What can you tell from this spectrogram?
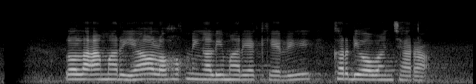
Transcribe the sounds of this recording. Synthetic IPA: lɔlaːmaɾiaɔlɔɦɔk̚niŋɡalimaɾiakʰɛɾikɨrdiwawaɲt͡ʃaɾa

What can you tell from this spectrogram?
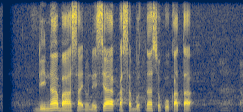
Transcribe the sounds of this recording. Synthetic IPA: dinabaɦasaindonesiakəsəbut̪̚nasukukat̪a

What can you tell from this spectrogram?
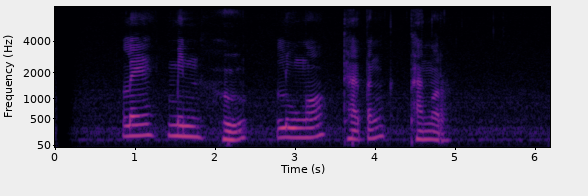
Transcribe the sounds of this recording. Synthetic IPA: leminho | luŋɔɖ̥ä̤t̪əŋ | b̥ä̤ŋər

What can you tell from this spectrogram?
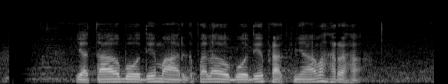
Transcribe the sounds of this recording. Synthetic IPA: jat̪aːʋəboːd̪əjəmaːrɡəpalaːʋəboːd̪ejəprakɲaːʋəɦɐɾəɦa̰

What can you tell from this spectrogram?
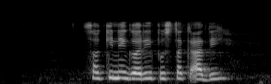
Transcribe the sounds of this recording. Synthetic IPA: sʌkineɡʌɾipust̪ʌkad̪i

